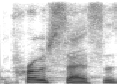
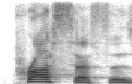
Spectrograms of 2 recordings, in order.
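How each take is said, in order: First: It is said in a Canadian way. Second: It is said in a non-Canadian way.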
